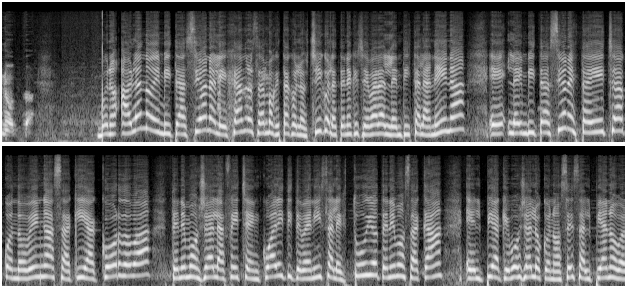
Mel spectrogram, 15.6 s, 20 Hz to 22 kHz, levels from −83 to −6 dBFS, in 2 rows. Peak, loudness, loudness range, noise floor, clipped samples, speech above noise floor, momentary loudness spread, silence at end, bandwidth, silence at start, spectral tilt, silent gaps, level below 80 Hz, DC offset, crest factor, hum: 0 dBFS; -16 LUFS; 1 LU; -36 dBFS; under 0.1%; 20 dB; 3 LU; 0 s; 17 kHz; 0 s; -4 dB/octave; none; -40 dBFS; under 0.1%; 16 dB; none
